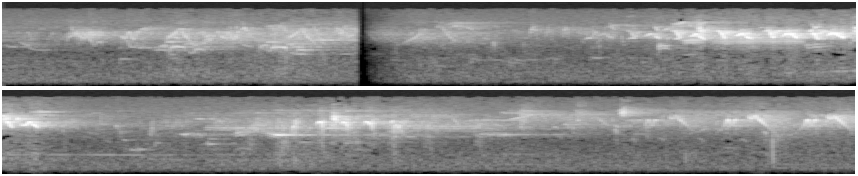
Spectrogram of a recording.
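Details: Yellow-eyed babbler at its nest while a parent feeds the chicks large caterpillars, filmed with a camera placed by the nest; dense, high, twittering chirps in bursts, loudest in the middle, with soft low rustling below.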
